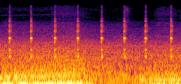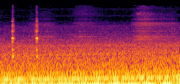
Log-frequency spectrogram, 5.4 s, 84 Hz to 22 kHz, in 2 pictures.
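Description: Renault Premium truck engine in Euro Truck Simulator 2, a steady loud low drone that dips and rises again, with a regular series of clicking ticks running over it through the first half.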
